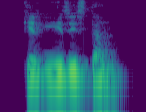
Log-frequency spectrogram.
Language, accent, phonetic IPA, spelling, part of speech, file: Catalan, Valencia, [kiɾ.ɣi.zisˈtan], Kirguizistan, proper noun, LL-Q7026 (cat)-Kirguizistan.wav
- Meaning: Kyrgyzstan (a country in Central Asia, bordering on Kazakhstan, Uzbekistan, Tajikistan and China)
